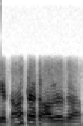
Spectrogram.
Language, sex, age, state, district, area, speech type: Urdu, female, 60+, Bihar, Gaya, urban, conversation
